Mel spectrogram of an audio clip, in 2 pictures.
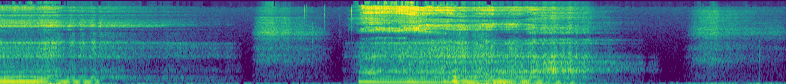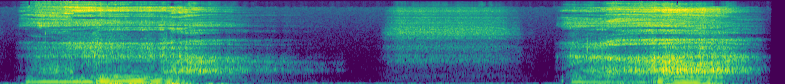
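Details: Sound-effect recording of a sick-sounding male snoring: loud, rumbling snores on each breath in with hissing breaths out, about four breaths in twenty seconds.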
